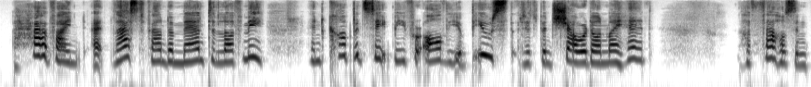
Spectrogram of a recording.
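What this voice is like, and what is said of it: Broken, emotional voice. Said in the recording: “in a broken voice.”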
